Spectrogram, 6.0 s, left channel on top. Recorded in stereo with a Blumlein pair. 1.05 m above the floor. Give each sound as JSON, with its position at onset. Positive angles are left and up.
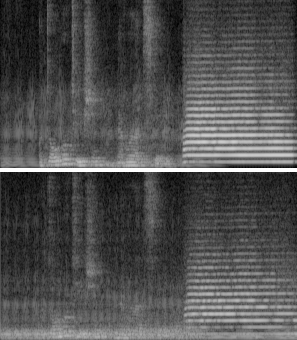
{"t": 0.8, "sound": "a woman speaking", "azimuth_deg": 50, "distance_m": 1.8}
{"t": 3.6, "sound": "a trumpet", "azimuth_deg": 40, "distance_m": 1.7}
